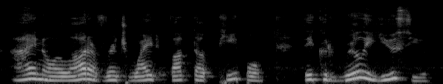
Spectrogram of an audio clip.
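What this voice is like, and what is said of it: Impression of Tanya from The White Lotus. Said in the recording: “That's me imitating Tanya from The White Lotus.”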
